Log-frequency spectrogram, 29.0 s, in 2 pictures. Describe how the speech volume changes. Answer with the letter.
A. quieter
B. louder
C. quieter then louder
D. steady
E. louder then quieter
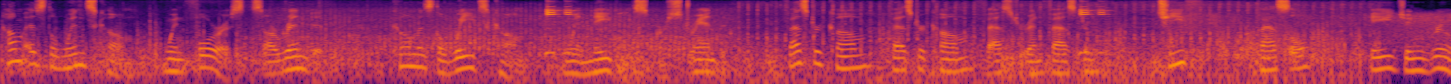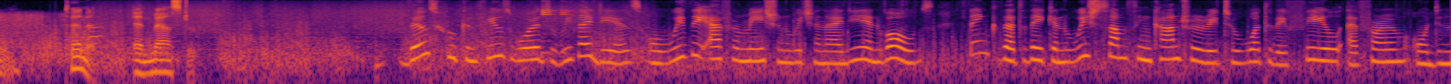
D.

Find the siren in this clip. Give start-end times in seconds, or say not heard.
not heard.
